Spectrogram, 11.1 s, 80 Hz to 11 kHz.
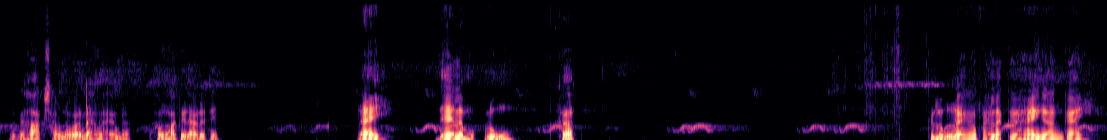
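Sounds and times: bird warbling calls: 0.0 - 11.0.

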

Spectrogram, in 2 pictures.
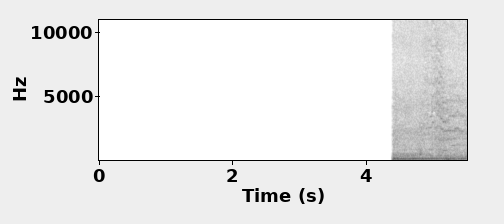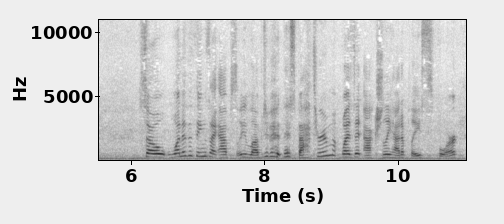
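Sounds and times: low hum with faint hiss: 4.4 - 11.0.

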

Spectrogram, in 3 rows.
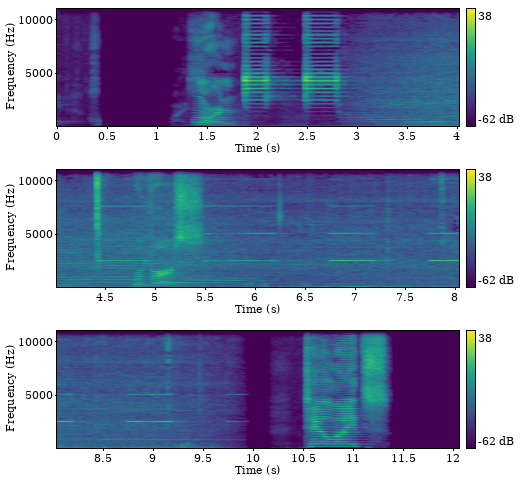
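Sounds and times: high buzzy horn beeps: 1.8 - 9.9
low hum: 2.8 - 9.9.

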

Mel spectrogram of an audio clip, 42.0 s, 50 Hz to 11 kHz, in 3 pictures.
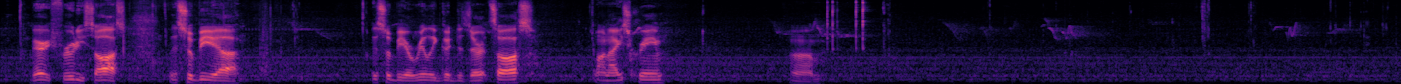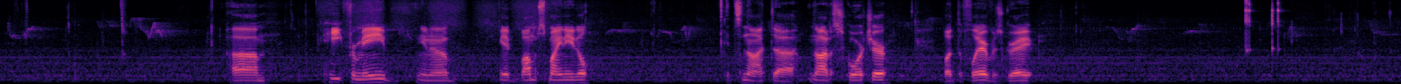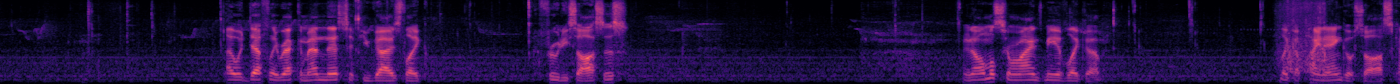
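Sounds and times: faint outdoor hiss: 0.0 - 42.0
small birds chirping: 0.0 - 42.0
sharp clicks: 8.2 - 9.0
faint bird chirps: 36.4 - 37.7.

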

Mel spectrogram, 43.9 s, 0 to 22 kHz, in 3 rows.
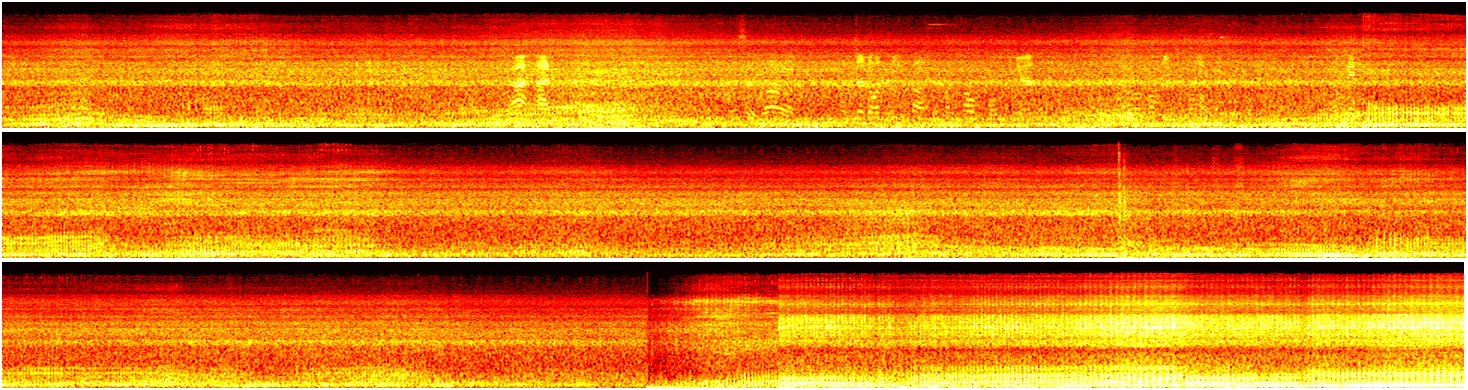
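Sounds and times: motorcycles passing: 0.0 - 18.9, 19.7 - 43.9.

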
